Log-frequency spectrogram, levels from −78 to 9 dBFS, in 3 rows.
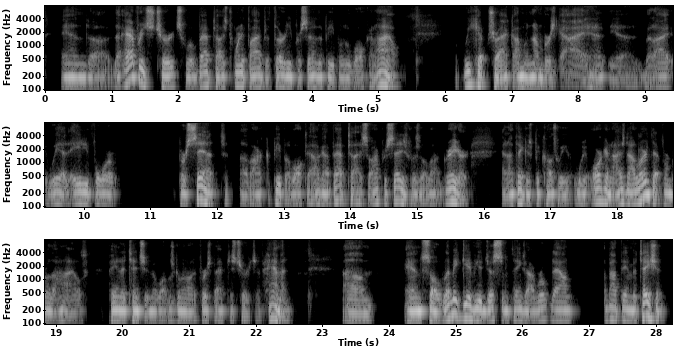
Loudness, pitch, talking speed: -26 LUFS, 110 Hz, 195 wpm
